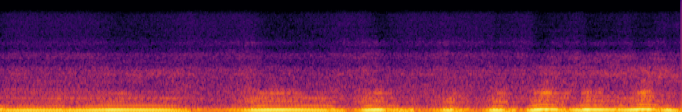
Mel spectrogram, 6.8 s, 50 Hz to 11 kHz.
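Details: 2018 Ford Mustang Shelby GT350 V8 revving; faint rattle at 2,000–3,000 rpm, more apparent holding throttle while driving, not exhaust or compartment vibration; owner suspects piston slap, unconfirmed.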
